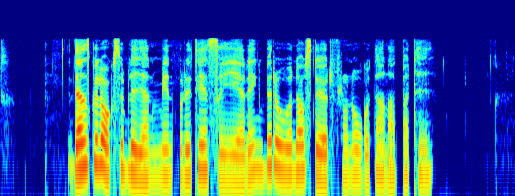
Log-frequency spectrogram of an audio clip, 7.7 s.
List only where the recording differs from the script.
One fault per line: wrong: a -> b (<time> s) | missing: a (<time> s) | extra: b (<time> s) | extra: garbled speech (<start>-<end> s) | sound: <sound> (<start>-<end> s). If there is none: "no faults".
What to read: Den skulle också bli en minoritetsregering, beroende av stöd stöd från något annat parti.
sound: dropout (2.6-2.7 s)
missing: stöd (5.0 s)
